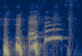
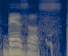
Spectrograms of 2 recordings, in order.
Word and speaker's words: Bezos: Bezos? How do you say his name? I've never said it out loud. – I believe it's pronounced Jeff Bezos.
